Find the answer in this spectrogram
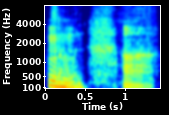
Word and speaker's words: Samhain: uh, to celebrate Samhain, the holiday that's spelled Samhain. It's Samhain, and the kids burn a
